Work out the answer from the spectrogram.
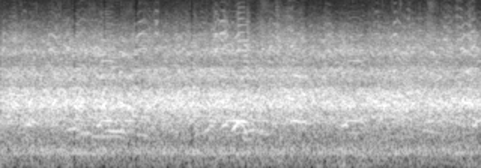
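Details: Honking chorus of a large flock of geese assembled at dawn at Izunuma marsh, Japan, on a cloudy morning before departure; continuous overlapping calls form a steady, unbroken wall of sound.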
